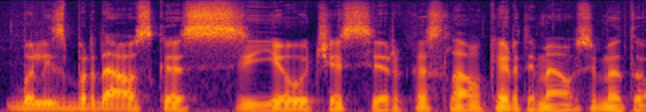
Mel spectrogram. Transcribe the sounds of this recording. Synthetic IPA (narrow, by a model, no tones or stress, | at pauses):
bɐlʲiːs̬bʊɾd̪ɑˑʊskɐsjɛʊt͡ʃʲɛsɪɾkɐslˠɐʊkʲɛɐɾʲt̪ʲɪmʲɛˑʊsʲʊmʲɛt̪ʊ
